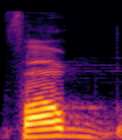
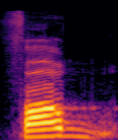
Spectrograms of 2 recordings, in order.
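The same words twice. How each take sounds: No difference in how they are said.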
